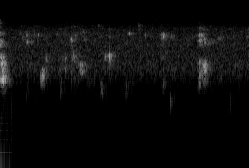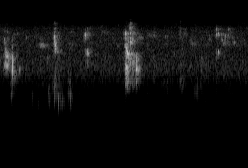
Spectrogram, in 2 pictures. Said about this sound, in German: Und unsere heimischen Heringe? Sie pupsen. Ja, Sie haben richtig gehört. Heringe erzeugen beim Herauspressen von Luft aus der Schwimmblase in den Analtrakt pulsierende Töne.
